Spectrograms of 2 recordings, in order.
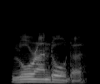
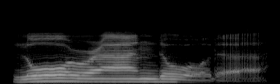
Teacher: You're hearing an extra R. Law and order. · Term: linking sounds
